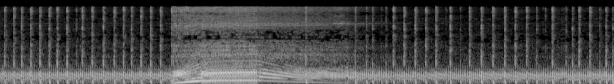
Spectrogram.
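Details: Echo CS-590 chainsaw after carb limiter removal and opened-up exhaust, high jet turned up a full turn plus low jet richened: crisp steady buzz blipping up and dropping back cleanly, revving freely without bogging; well tuned, not running hot.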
